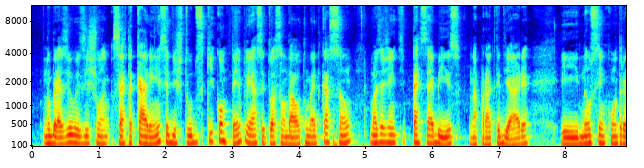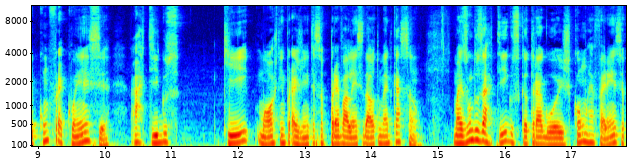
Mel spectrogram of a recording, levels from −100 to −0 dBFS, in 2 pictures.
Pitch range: 115-140 Hz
